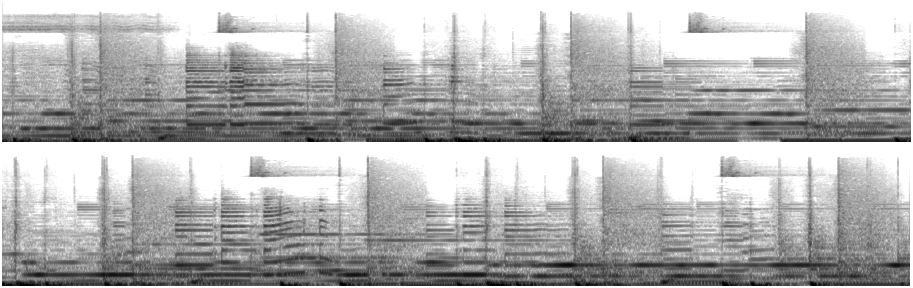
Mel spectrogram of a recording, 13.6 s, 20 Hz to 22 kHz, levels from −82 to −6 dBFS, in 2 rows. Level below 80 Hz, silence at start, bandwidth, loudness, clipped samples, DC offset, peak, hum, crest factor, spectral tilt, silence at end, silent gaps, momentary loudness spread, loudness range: -20 dBFS; 0 s; 15 kHz; -18 LUFS; under 0.1%; under 0.1%; -2 dBFS; none; 14 dB; -6.5 dB/octave; 0 s; none; 7 LU; 2 LU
